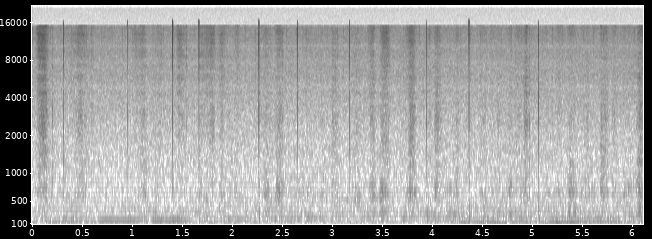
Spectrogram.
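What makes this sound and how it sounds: A fingertip wearing a ring traces and taps across the red and white card front cover of the paperback novel "Elizabeth is Missing," standing upright on a shelf. Soft, scratchy rubbing is broken by short, crisp taps with bright clicks, over a faint low hum. The sound stays very quiet throughout.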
